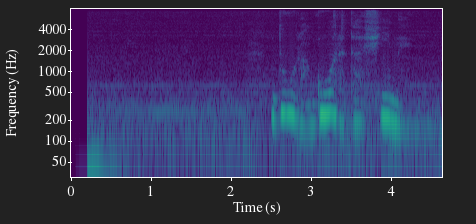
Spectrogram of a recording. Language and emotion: Russian, neutral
